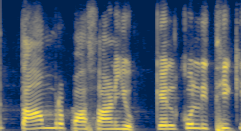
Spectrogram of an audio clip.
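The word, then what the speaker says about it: Chalcolithic: Second में कौन सा युग आता है, ताम्र पाषाण युग, कैल्कोलिथिक या चाल्कोलिथिक एज, है ना। कैल्कोलिथिक कहलाएगा उच्चारण में, CH के नाम से कुछ लोग चाल्कोलिथिक बोलेंगे।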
